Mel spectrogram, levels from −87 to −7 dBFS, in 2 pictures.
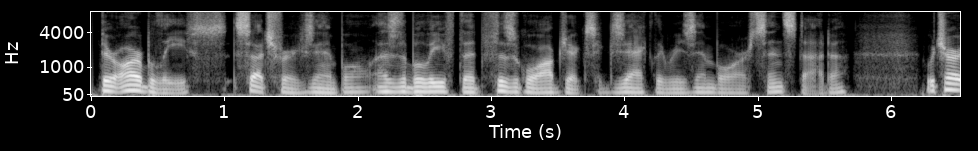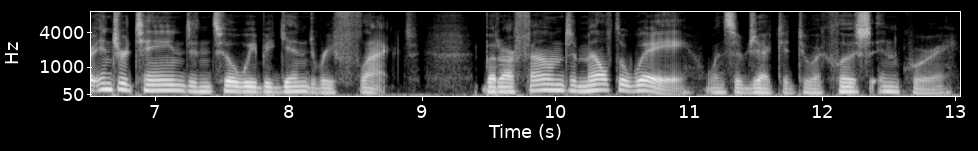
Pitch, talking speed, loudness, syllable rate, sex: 115 Hz, 165 wpm, -20 LUFS, 5.7 syllables/s, male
